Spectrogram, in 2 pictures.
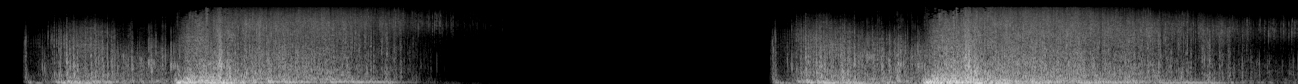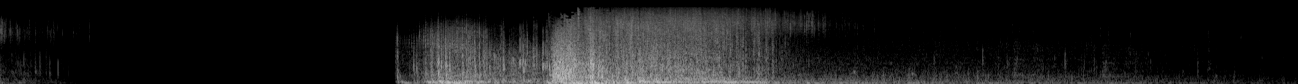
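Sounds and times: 
explosive earth rock rumbling in earthquakes: 0:00.4 - 0:04.5, 0:07.8 - 0:13.5, 0:17.1 - 0:25.9.

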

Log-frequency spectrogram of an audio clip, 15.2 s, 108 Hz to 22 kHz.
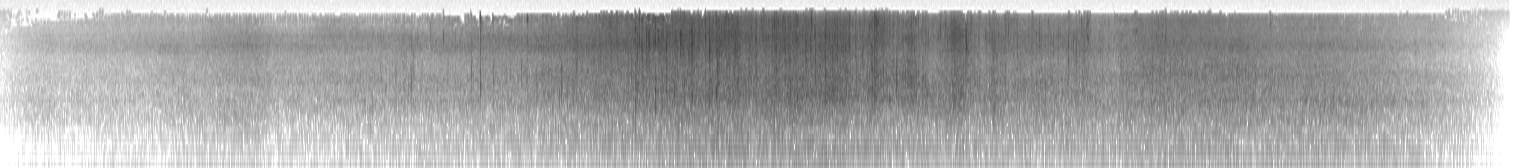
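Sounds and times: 
car passing by at medium speed: 0:01.1 - 0:14.9.

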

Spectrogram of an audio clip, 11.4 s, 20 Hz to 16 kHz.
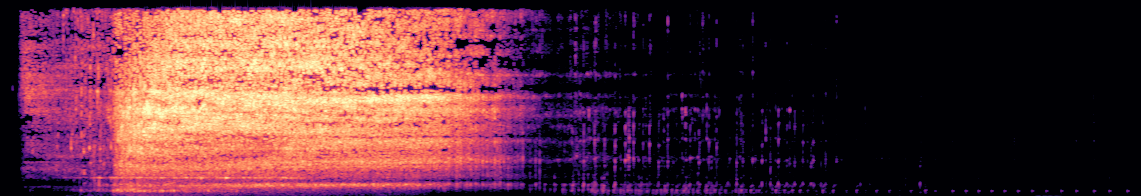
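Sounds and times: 
intense steam hiss of water: 0:00.2 - 0:05.3.

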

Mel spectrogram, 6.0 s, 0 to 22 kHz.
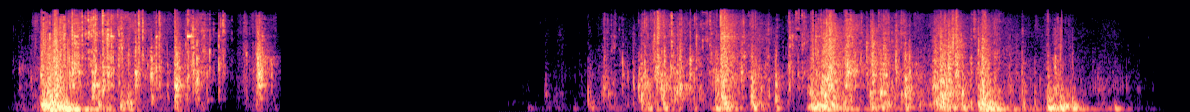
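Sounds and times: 
body fall with weapon: 0:00.1 - 0:01.0, 0:02.8 - 0:05.7.

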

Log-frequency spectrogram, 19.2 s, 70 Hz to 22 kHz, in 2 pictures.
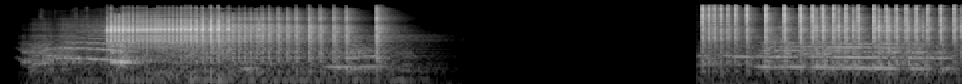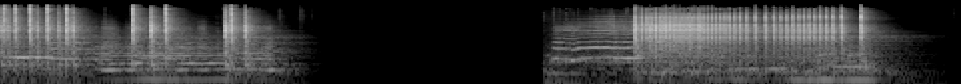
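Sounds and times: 
heavy trapdoor creak: 0:00.3 - 0:04.1, 0:07.0 - 0:12.4, 0:15.2 - 0:18.6.

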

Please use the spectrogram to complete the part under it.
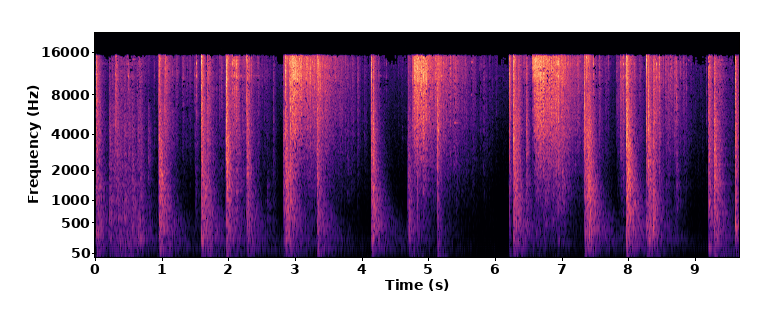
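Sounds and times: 
metal hitting glass: 0:00.0 - 0:09.5.

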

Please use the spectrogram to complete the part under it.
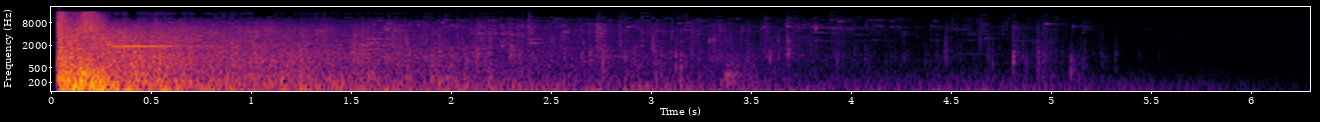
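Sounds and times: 
explosion: 0:00.0 - 0:04.8
glass debris falling: 0:00.0 - 0:05.7.

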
